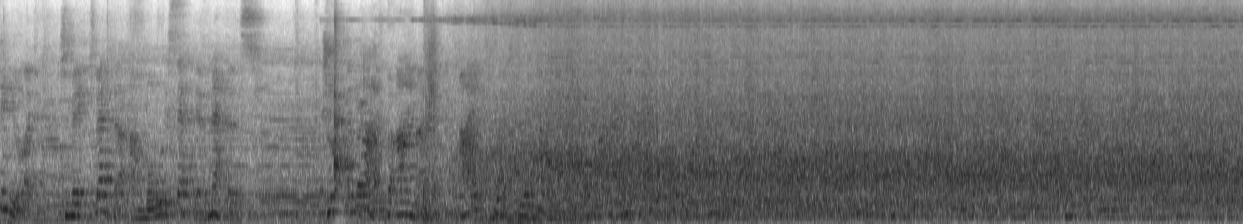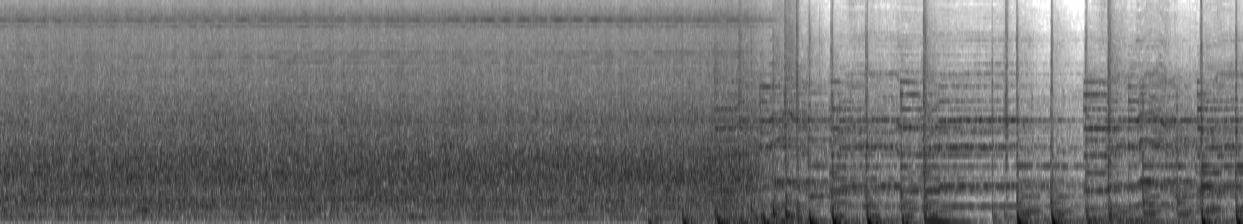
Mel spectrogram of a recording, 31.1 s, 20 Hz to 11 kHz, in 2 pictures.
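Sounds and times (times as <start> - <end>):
high constant whine: 0.0 - 25.6
rushing machinery noise: 3.2 - 25.8.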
